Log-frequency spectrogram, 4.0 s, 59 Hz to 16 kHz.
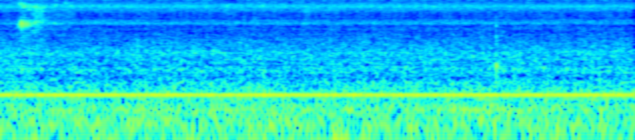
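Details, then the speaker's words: Lakewood box fan model 225 on low speed: a steady low motor hum over soft airflow; owner thinks the motor is warming up, as the hum fades after running a while, cause unconfirmed. "now you can hear the humming sound that's because the fan's trying to warm itself up"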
